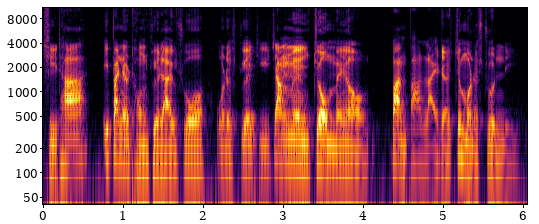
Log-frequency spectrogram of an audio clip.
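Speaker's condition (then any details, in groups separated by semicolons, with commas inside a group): Hearing impairment, mild; unusual high-frequency hearing loss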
